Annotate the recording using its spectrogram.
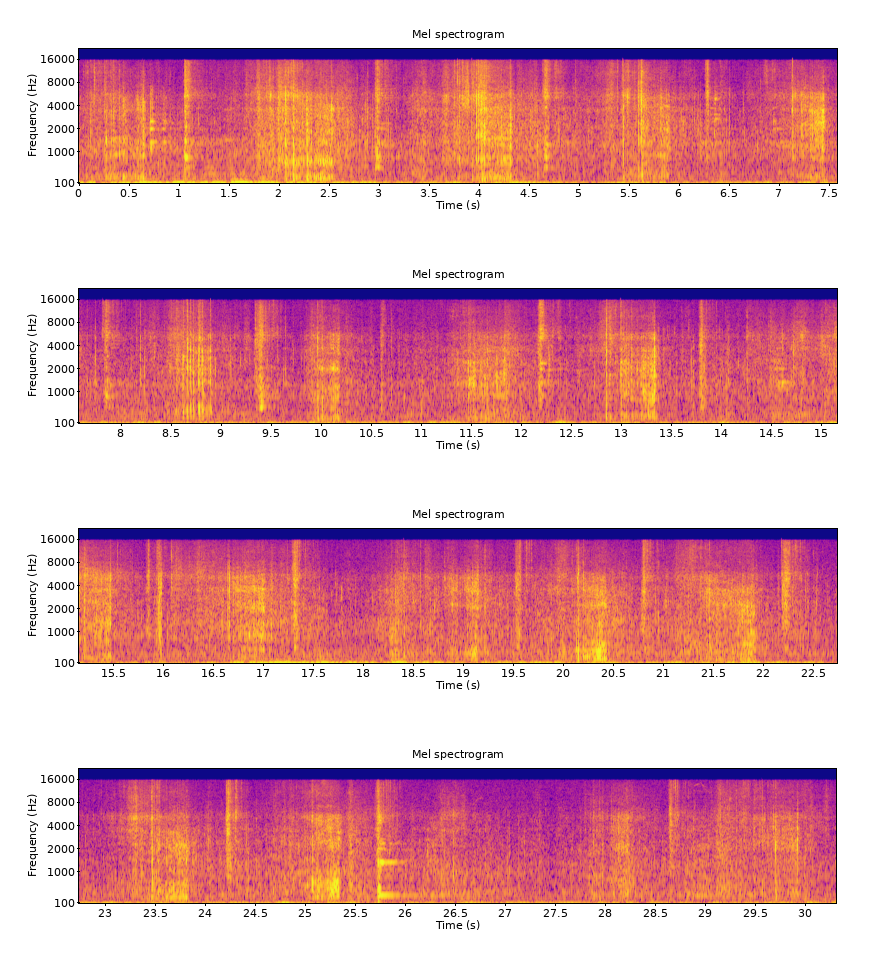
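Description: Good King Henry seed heads being stripped off their stalks by hand. The stems and leaves give a run of short, irregular dry rustles and crackles, and seeds and bits of leaf drop into an enamel bowl.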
